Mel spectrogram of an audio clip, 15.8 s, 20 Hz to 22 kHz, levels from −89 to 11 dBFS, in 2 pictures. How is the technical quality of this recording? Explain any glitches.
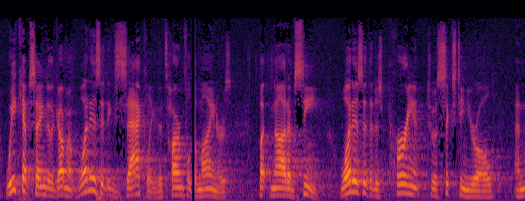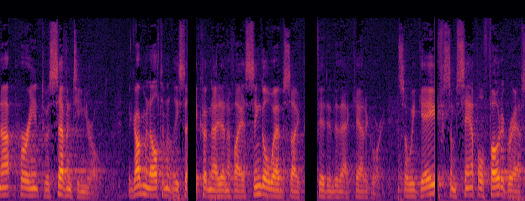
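The recording has four dropouts where the sound cuts out completely and returns abruptly: at 2.88 to 2.93 s (about 46 ms), 10.68 to 10.82 s (139 ms), 12.45 to 12.63 s (186 ms), and 14.40 to 14.44 s (46 ms). These are blocks of digital silence, where zeros replaced the audio because the output buffer went unfilled in time or a calculation produced invalid values. The 46 ms gaps are 2048 samples long and the 186 ms gap is 8192 samples long.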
